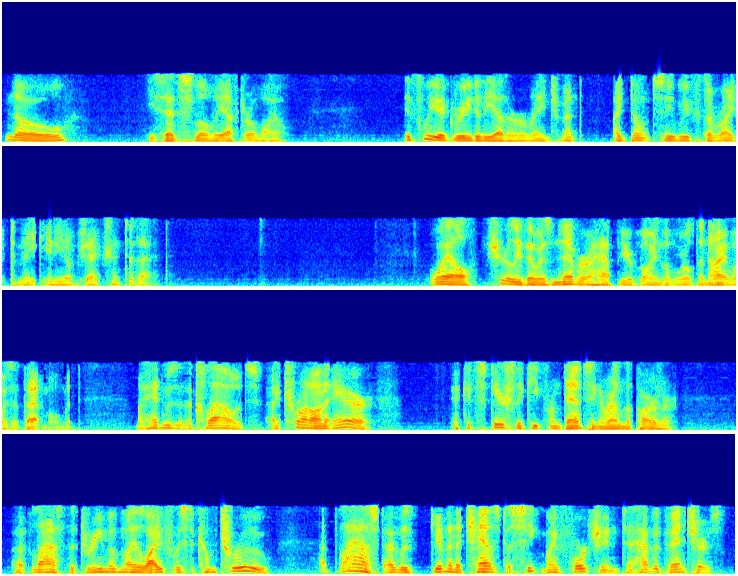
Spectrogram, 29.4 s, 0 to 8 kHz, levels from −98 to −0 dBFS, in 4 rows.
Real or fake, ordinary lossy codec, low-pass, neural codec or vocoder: fake; AAC, 16 kbps; 7.2 kHz; codec, 16 kHz, 1.1 kbps, Voila-Tokenizer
